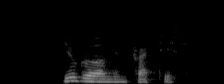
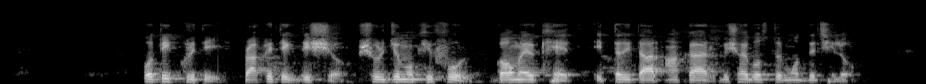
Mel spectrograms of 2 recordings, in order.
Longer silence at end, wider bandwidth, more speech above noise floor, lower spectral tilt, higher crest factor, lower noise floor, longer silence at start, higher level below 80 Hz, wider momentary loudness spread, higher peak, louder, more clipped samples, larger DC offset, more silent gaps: second, 0.45 s vs 0.75 s; first, 13 kHz vs 7.6 kHz; second, 42 dB vs 66 dB; first, -8.5 dB/octave vs -5.5 dB/octave; about the same, 18 dB vs 18 dB; about the same, -81 dBFS vs -84 dBFS; second, 0.65 s vs 1.45 s; second, -80 dBFS vs -58 dBFS; first, 16 LU vs 8 LU; second, -22 dBFS vs -2 dBFS; second, -39 LUFS vs -18 LUFS; neither; neither; neither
